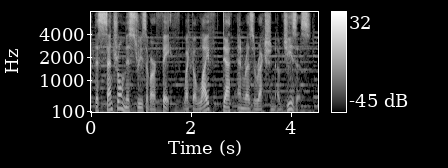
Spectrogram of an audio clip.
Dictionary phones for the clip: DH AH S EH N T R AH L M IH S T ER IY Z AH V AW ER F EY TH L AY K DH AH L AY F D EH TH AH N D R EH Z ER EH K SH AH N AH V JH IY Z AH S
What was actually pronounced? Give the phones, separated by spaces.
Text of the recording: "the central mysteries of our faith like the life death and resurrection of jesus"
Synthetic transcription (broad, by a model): DH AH S EH N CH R L M IH S T ER IY Z AH V AW ER F EY TH L AY K DH AH L AY F D EH TH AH N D R EH Z ER EH K SH AH N AH V JH IY Z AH S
